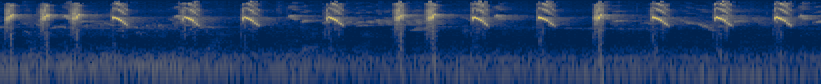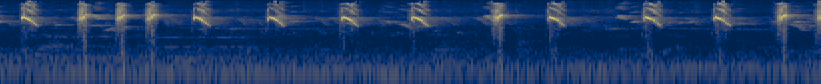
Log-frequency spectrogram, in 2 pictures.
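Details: Konin in molt, still singing hard, in a rapid 'tembakan' shooting style for training birds: sharp high notes slurring downward, repeated about twice a second, over a faint low hum.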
